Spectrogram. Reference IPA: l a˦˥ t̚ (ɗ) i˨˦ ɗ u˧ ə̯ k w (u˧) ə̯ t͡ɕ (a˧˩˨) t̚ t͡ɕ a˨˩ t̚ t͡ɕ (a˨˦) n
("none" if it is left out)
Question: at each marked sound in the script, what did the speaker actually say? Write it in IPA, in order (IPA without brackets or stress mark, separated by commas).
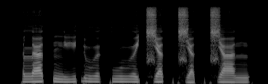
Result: n, u˧, a˦˥, a˧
